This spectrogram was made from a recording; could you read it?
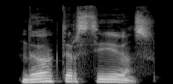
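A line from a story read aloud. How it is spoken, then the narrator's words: Sad, smiling. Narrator (Russian): печально улыбнулся Анджели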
